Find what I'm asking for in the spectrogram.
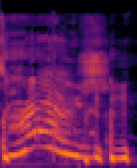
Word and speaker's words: Rouge: And put him right at Rogue. I don't care Rouge. If it's spelled right. – It's Rouge. – It's a name. You have to read it properly.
